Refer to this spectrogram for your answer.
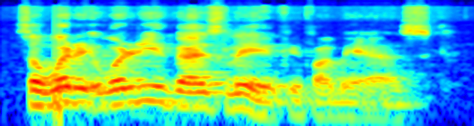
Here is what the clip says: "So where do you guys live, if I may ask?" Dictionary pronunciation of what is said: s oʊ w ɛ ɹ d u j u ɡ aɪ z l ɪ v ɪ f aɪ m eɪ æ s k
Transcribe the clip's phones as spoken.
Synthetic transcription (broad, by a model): s oʊ w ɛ w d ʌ j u ɡ aɪ z l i v ɪ f aɪ m eɪ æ s k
